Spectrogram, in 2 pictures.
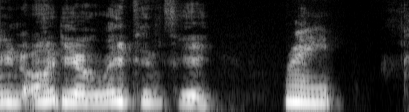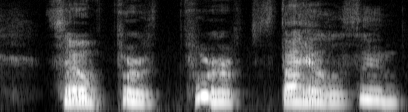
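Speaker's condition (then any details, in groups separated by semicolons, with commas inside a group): Cerebral palsy; mild left side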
